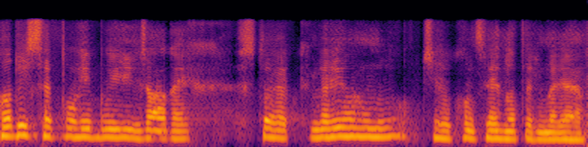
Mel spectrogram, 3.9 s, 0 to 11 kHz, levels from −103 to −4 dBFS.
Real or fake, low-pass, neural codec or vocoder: fake; 7.2 kHz; codec, 16 kHz, 1 kbps, FreqCodec, smaller model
